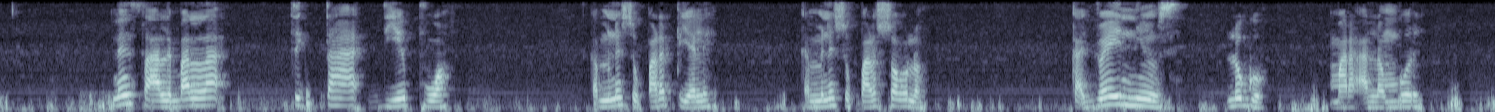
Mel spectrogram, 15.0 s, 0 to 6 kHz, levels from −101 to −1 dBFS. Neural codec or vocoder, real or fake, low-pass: none; real; 5.4 kHz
